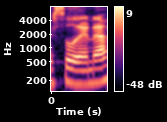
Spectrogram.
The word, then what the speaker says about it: Selena: for having me and you absolutely nailed the pronunciation of my name I love that I love that you are from Italy and so the actual pronunciation of your name is a little bit more Italian correct yes right so my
